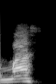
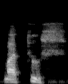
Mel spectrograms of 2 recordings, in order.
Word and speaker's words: Matus: meus me Maus Maus oh Maus not matus matus oh the t is pronounced as a th okay matus oh then then it is Maus okay yeah that's what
